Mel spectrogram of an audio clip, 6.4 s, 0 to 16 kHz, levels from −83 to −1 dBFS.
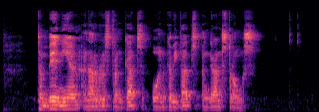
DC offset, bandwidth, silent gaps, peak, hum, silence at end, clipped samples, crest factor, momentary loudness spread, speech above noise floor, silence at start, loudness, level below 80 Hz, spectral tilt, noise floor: under 0.1%; 11.5 kHz; none; -6 dBFS; none; 0.4 s; under 0.1%; 22 dB; 12 LU; 47 dB; 0.75 s; -24 LUFS; -64 dBFS; -3 dB/octave; -72 dBFS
